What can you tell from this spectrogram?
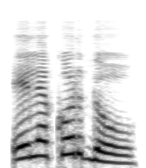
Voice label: "ele acordou", portugues

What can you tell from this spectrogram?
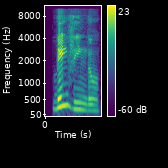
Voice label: "bem vindo", portugues

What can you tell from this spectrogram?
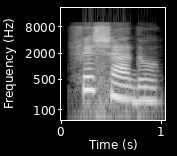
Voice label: "fechado", portugues

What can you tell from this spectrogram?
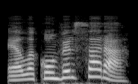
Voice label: "ela conversara", portugues; portugues/verbos

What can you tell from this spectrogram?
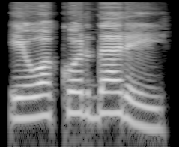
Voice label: "eu acordarei", portugues

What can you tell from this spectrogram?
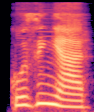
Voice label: "cozinhar", portugues; portugues/verbos

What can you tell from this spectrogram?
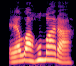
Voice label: "ela arrumara", portugues

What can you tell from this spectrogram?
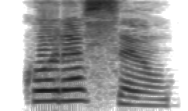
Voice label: "coracao", portugues

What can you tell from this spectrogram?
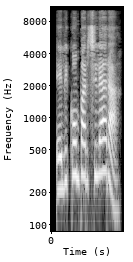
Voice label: "ele compartilhara", portugues; portugues/verbos

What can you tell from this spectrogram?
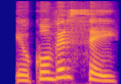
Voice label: "eu conversei", portugues; conversar; portugues/verbos

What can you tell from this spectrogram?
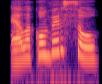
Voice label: "ela conversou", portugues; conversar; portugues/verbos

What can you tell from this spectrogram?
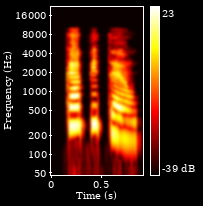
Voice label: "capitao", portugues

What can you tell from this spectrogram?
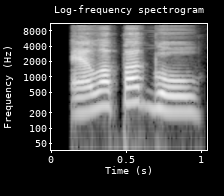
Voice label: "ela apagou", portugues

